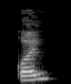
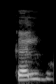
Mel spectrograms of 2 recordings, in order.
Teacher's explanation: قاف کو موٹا پڑھنا ہے، باریک نہیں پڑھنا. باریک پڑھیں گے تو اس کا مطلب ہوگا کتا، ڈاگ. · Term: موٹے قاف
